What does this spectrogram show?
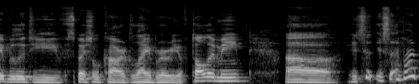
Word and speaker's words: Ptolemy: So he's got the ability special card, Library of Ptolemy. Am I pronouncing that correctly, Ptolemy?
